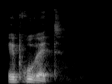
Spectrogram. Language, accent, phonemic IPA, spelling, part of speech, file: French, France, /e.pʁu.vɛt/, éprouvette, noun, LL-Q150 (fra)-éprouvette.wav
- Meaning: 1. test tube 2. specimen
